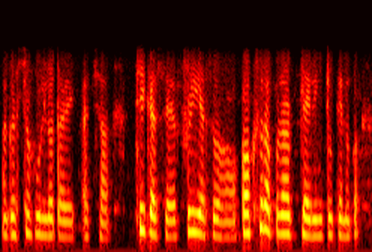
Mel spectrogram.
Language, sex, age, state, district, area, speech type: Assamese, female, 18-30, Assam, Kamrup Metropolitan, urban, conversation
